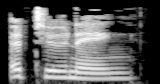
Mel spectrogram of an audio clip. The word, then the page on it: attuning: British English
